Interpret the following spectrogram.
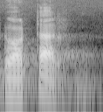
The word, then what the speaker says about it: daughter: এবার দেখো ডটার, DAUGHTER, ডটার। ডটার এর বাংলা অর্থ কন্যা। তাহলে দেখো এখানে আরটা উচ্চারণ হয় না, এটা কেন হয় না তোমরা নেক্সট কোনো একটি ক্লাসে আমি তোমাদের সেই জিনিসটা বোঝাবো।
